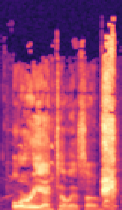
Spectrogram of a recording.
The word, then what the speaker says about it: Orientalism: Orientalism. Because the thing is, Orientalism sounds wrong. Orientalism sounds half. Orientalism sounds like it's missing a syllable, but that's what it is.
